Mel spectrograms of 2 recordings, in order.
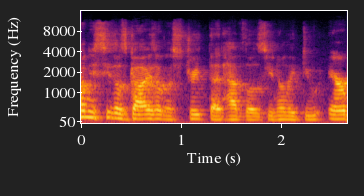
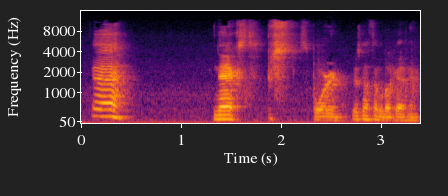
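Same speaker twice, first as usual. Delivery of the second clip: soft, sing-song, tongue-in-cheek sarcastic tone; 3 semitones lower, 6 dB quieter than usual. Looking at a competition entry with a co-host, the speaker says, sarcastic dismissal. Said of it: "You know I'm being sarcastic".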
